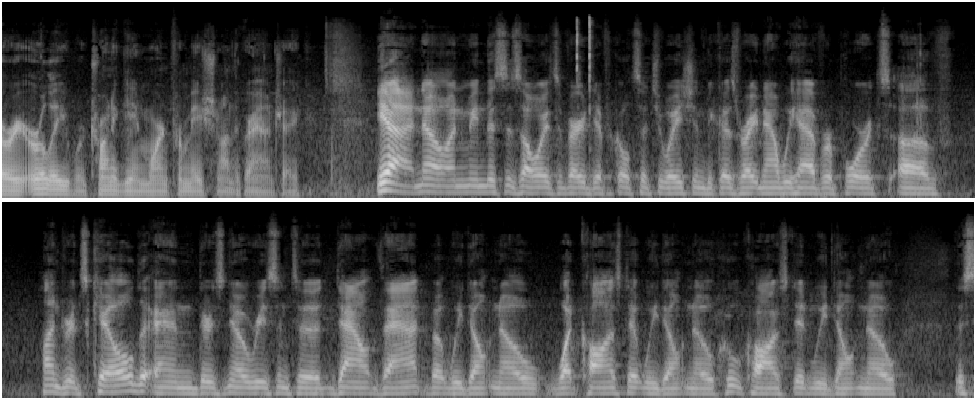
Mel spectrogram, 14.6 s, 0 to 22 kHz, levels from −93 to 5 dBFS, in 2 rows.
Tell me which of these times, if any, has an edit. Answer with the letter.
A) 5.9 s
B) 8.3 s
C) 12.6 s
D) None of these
D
